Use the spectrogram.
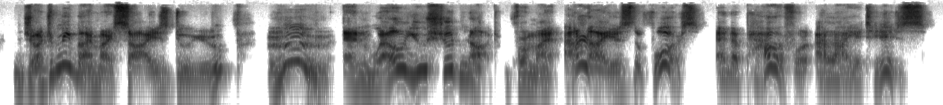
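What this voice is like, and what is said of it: Yoda impression. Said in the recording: “I haven't done my Yoda impression in a while. That was pretty good, actually.”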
